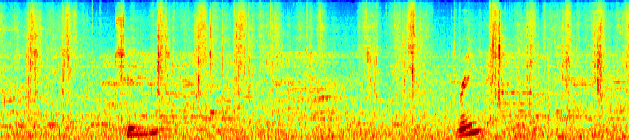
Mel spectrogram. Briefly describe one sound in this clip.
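Paper money rustles as a cashier counts bills.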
